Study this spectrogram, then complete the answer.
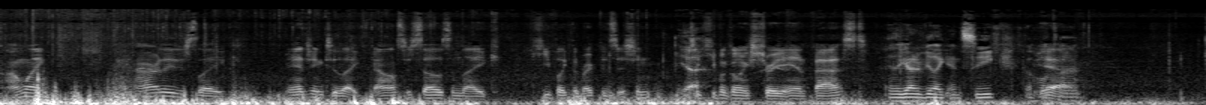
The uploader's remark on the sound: Listen as we sit outside. TERRIBLE WIFI.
